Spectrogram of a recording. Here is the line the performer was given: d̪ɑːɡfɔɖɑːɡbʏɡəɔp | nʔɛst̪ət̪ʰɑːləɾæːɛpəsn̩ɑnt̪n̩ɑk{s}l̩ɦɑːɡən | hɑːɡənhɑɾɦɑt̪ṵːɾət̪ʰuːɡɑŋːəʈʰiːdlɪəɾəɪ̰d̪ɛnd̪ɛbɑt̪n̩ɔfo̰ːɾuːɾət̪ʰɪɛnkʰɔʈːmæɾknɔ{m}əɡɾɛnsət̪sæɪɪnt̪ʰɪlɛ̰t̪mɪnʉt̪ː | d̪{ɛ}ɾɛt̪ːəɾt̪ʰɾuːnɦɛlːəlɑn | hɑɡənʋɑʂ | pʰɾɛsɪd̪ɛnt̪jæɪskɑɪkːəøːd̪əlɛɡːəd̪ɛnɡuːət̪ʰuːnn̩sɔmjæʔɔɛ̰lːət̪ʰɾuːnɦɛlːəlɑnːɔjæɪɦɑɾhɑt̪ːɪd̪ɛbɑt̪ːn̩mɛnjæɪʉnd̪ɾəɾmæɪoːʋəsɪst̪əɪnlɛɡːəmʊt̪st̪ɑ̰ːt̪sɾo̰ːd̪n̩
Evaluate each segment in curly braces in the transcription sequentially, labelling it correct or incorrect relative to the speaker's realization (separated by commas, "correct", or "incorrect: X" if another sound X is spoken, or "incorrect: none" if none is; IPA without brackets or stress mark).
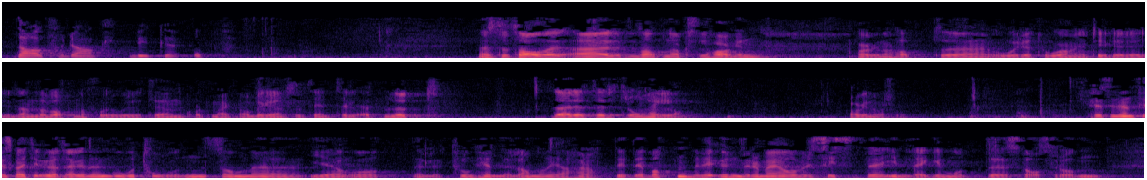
correct, incorrect: b, incorrect: æ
